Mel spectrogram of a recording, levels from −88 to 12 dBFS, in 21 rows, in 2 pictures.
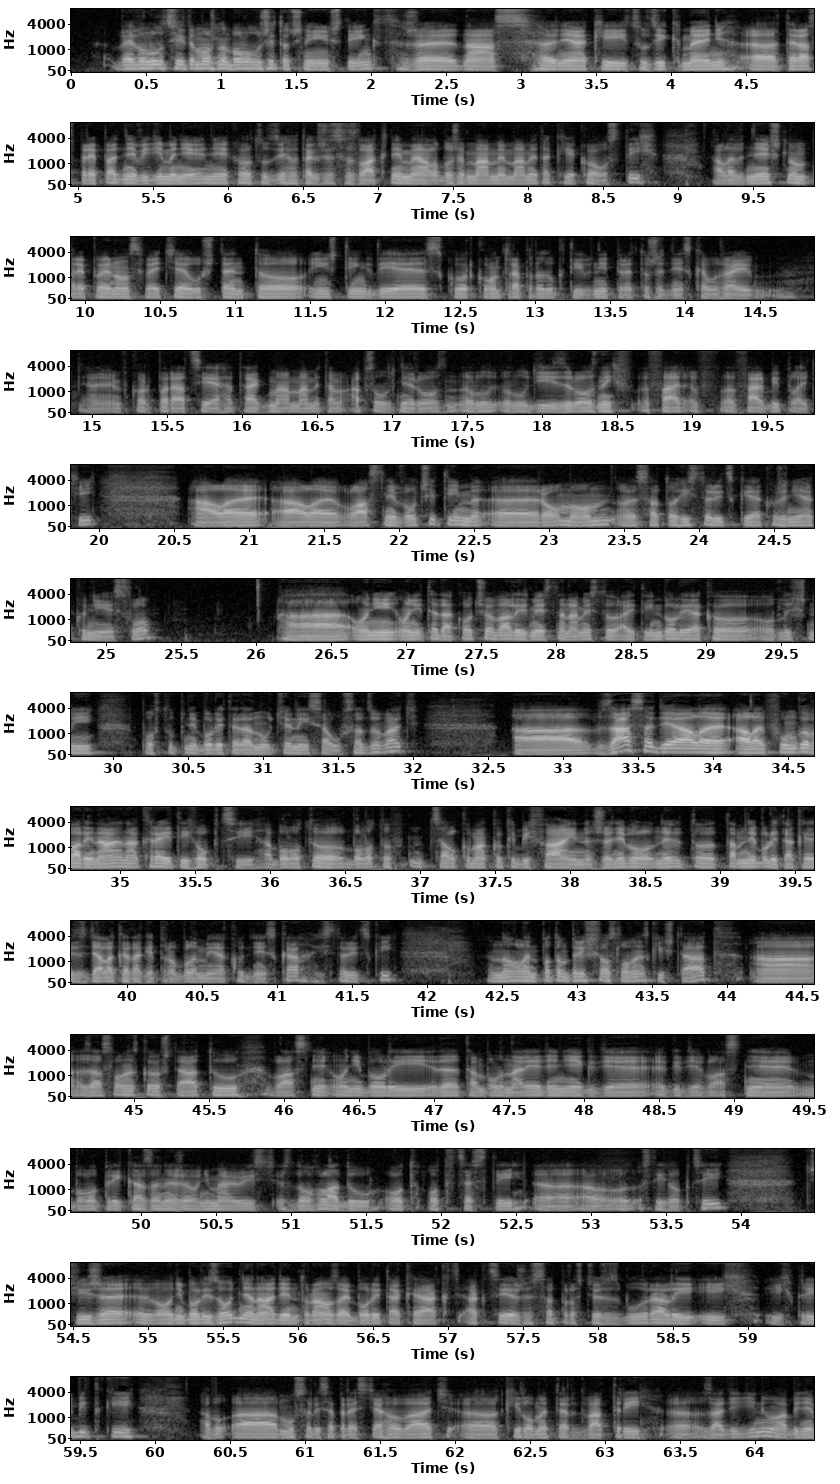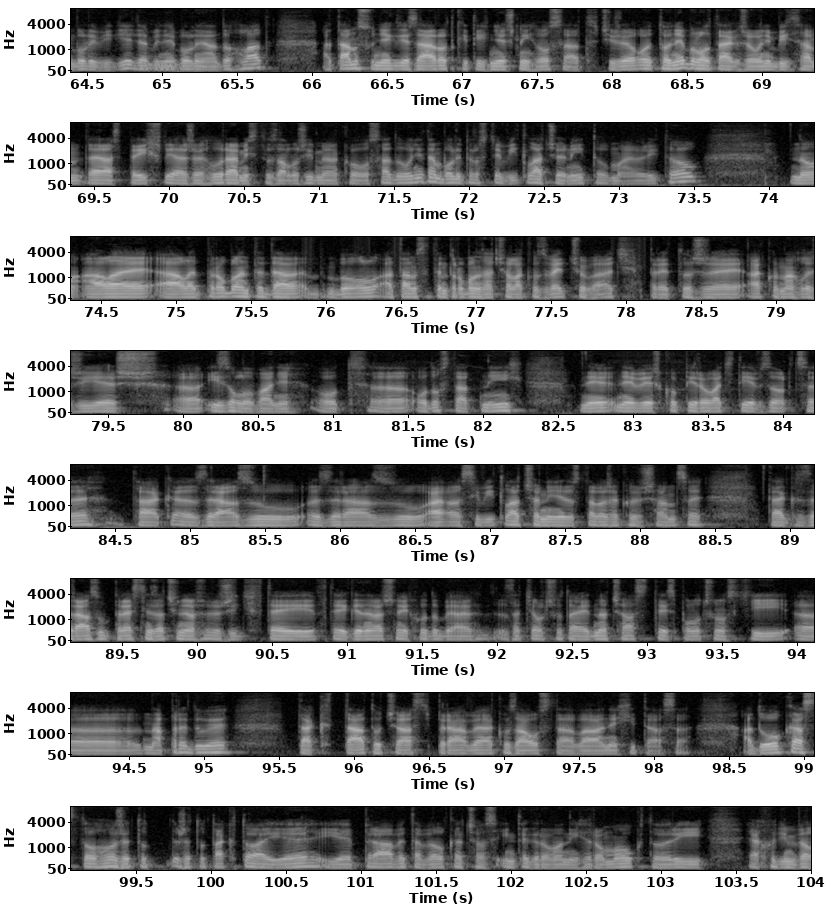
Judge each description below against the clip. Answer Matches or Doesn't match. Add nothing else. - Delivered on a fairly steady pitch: Matches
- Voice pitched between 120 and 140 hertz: Doesn't match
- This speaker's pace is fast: Matches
